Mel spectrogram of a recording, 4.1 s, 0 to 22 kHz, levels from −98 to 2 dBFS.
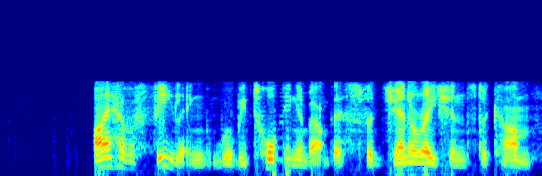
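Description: From the start, the speech is carried by the Bluetooth CVSD headset codec, consistent with a 64 kbps link. Its one-bit delta coder cannot track fast steep changes, so sibilants turn scratchy and a granular hiss sits beneath everything. On a spectrogram, energy is confined to roughly 250 Hz to 3.5 kHz, with nothing visible above.

Between 2.05 and 2.18 s, Bluetooth headset packet repetition appears as the chip replays stale packet bits in place of lost ones. About 67.5 ms of audio is lost across that 127.5 ms stretch, which fits around eighteen dropped packets. The repeats produce a buzzy texture near 267 Hz, with runs up to about 20 ms. In the waveform this shows as short, identically repeating segments, and on the spectrogram as evenly spaced harmonic striping.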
